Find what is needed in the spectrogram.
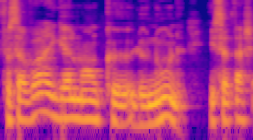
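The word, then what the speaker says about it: نون: Là, on va voir la lettre Nun. Donc du coup, au niveau de sa prononciation, vous ne devrez pas trouver trop de difficultés. Elle s'écrit comme, ça prononce comme un N en français.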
